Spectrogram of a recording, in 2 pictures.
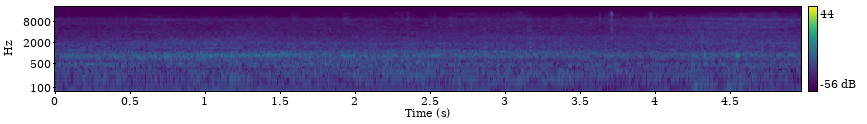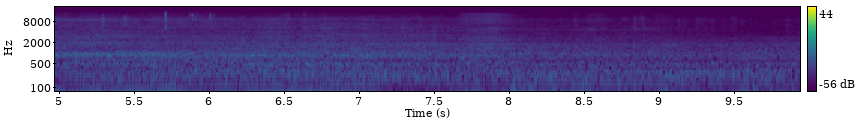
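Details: Steady low rumble of a passing train or road traffic fills the recording, with broad hiss and no distinct animal calls.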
